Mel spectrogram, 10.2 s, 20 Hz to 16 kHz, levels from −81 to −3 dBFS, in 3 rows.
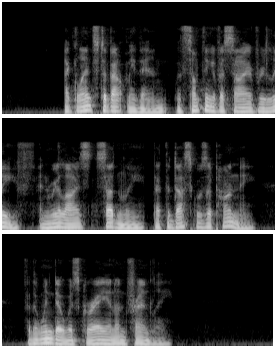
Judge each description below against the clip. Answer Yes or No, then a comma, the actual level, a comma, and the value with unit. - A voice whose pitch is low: Yes, very low, 80 Hz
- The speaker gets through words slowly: No, average, 165 wpm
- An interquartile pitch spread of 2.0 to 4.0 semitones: Yes, average, 3.2 semitones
